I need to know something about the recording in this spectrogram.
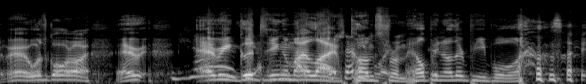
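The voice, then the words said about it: Imitates another person's voice. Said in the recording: “good Danny Trejo impression”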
